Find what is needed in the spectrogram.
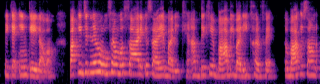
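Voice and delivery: ordinary talk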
